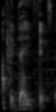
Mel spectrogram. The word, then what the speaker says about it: affidavit: swear and affidavit okay how should i be correctly pronounced now say af david affidavit okay or you can also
